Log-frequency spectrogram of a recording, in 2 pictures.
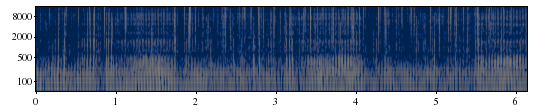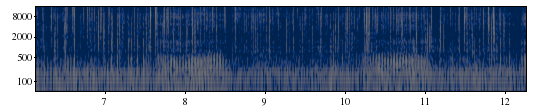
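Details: Sleeping domestic cat purring beside a crackling fireplace in a cozy spring setting; low, rumbling purr swells in breathy pulses about every two and a half seconds, with sharp pops and crackles of burning wood scattered throughout.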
